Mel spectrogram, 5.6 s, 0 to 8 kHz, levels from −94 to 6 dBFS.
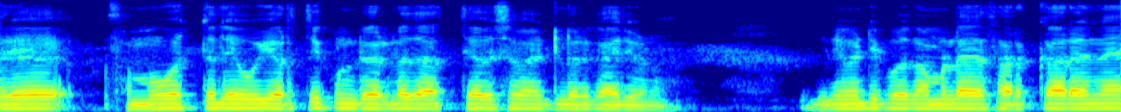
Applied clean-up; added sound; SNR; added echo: none; none; none; none.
